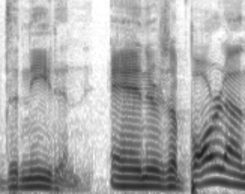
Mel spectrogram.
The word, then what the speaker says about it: Dunedin: Either way, I think the syllable is in Dunedin, like Dunedin. It's more on the E.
